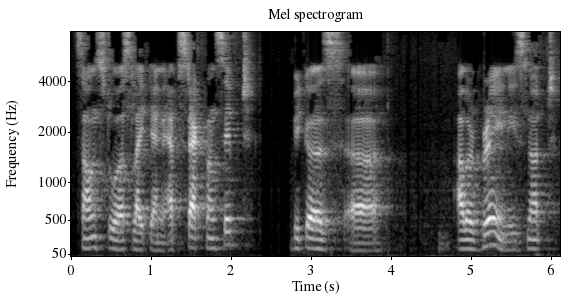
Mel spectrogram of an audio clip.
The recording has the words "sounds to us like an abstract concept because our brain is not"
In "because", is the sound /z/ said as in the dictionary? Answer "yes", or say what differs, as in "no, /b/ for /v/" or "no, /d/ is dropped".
yes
